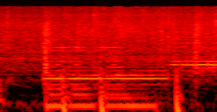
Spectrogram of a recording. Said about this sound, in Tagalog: Medyo igisa muna natin.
